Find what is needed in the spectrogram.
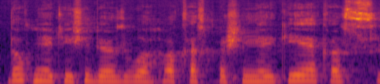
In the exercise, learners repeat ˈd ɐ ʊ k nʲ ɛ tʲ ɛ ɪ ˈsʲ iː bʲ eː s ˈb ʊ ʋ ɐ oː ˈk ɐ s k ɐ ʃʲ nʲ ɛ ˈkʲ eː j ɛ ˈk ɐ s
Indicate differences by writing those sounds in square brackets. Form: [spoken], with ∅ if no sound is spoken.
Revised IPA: ˈd ɐ ʊ k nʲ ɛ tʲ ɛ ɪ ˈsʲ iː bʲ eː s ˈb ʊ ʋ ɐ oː ˈk ɐ s [p] ɐ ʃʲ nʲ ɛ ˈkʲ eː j ɛ ˈk ɐ s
